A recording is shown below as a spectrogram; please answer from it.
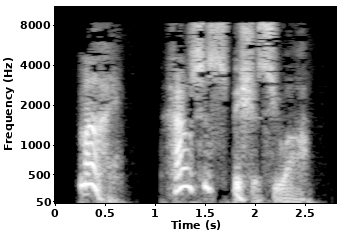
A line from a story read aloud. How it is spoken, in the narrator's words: she sighed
